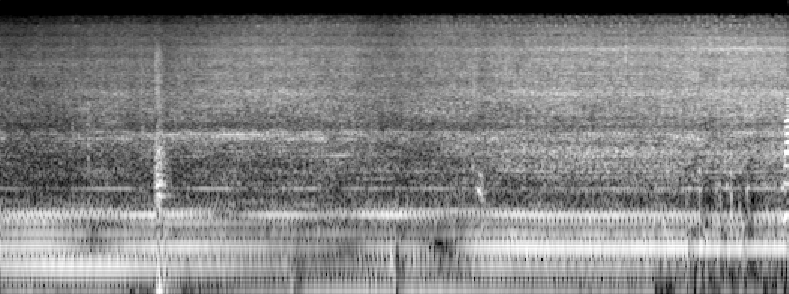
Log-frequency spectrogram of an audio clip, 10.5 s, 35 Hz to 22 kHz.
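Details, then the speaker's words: Old high-use Toyota Vios at idle with A/C running after fitting an A/C idle-up box; before the fix, idle fell from 900 to 400–500 rpm with shaking. Now idle lifts to about 1,000 rpm then settles near 900 and holds as a steady, even low hum with no dips or shake. "อ่ารอบเครื่องจะดีดขึ้นนะครับปึ๊บประมาณได้ประมาณ1,000แล้วก็90000โอเคอตอนนี้แอร์ทำงาน"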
